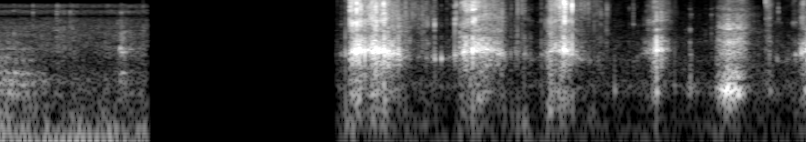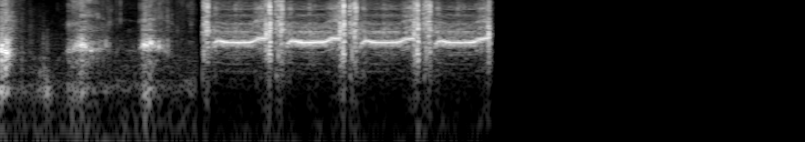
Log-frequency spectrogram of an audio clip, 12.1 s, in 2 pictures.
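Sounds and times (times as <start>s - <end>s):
crunchy chewing: 2.6s - 8.4s.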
